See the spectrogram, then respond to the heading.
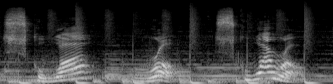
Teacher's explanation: there's a strong hidden w sound in this word and also a very strong r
